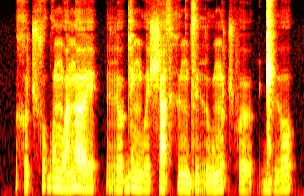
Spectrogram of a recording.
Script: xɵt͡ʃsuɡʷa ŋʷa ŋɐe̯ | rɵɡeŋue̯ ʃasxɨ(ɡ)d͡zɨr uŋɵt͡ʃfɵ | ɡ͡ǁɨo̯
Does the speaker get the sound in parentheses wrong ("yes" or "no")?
yes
